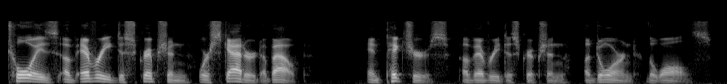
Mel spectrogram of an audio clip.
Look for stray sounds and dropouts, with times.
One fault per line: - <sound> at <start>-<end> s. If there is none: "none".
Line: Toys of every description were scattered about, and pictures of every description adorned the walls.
none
